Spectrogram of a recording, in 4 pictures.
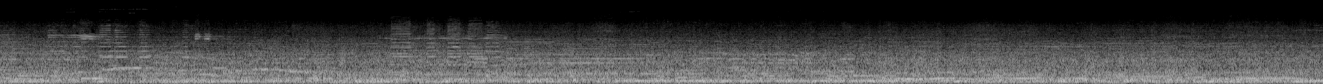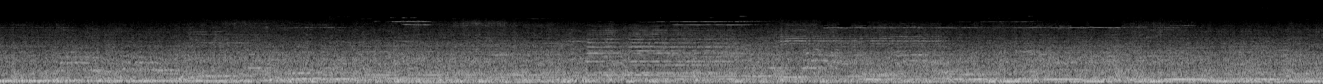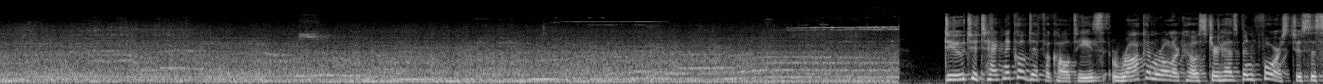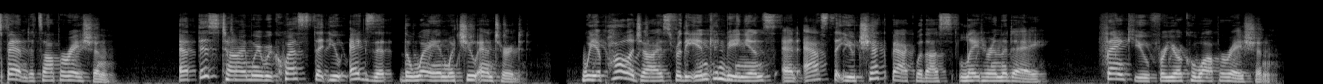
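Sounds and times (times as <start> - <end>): engine tones shifting pitch: 0.0 - 35.5
road traffic noise: 0.0 - 35.6.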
